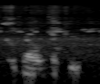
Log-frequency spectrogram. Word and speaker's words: Khmelnytsky: And it's sometimes spelled with Roman characters with the Polish spelling, making it look something like Khmelnytsky. It's actually pronounced Khmelnytsky with a guttural at the beginning.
